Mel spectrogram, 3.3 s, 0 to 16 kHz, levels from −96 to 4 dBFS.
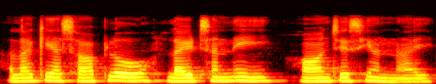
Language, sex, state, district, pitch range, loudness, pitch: Telugu, male, Telangana, Mahabubabad, 145-160 Hz, -16 LUFS, 155 Hz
